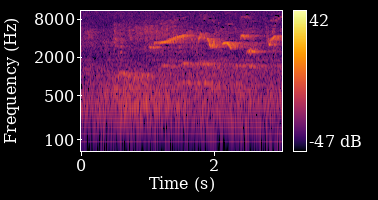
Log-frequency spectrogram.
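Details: Oriental magpie-robin singing in Ubon Ratchathani, Thailand, 14 October 2021, recorded with a Nikon P1000. A lively string of short, high, wavering whistles, with a low hum and faint chirps behind.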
